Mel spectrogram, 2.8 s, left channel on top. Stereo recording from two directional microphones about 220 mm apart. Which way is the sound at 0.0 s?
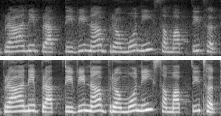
55° right (ahead or behind).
